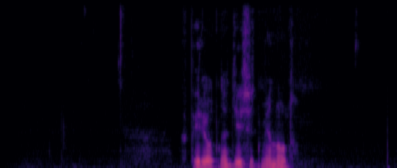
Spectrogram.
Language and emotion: Russian, neutral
